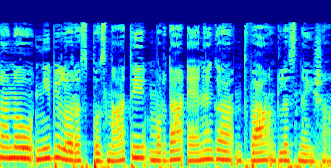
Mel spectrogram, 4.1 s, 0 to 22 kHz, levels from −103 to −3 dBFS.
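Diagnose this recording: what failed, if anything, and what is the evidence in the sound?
The codec stage is the culprit here. The speech has nothing above 12.4 kHz from start to finish, and the damage is plainly audible as a dull, smeared, fizzy texture. That's likely AAC compression: the encoder pulled its cut-off down and starved bands, which fits AAC-LC at about 36 kbps.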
